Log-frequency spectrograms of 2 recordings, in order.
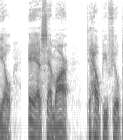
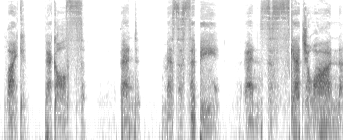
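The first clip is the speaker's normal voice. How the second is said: slow, hushed, breathy whisper. Doing a mock ASMR video for listeners, whispering. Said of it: "let's whisper some words".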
